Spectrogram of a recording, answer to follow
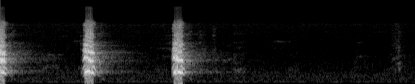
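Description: Bull terrier barking three times, about a second apart: an upset dog protesting at being shut in its pen.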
